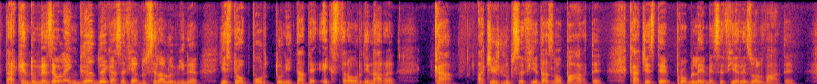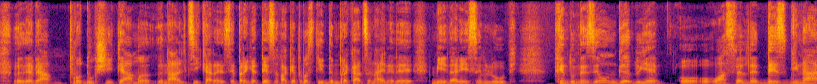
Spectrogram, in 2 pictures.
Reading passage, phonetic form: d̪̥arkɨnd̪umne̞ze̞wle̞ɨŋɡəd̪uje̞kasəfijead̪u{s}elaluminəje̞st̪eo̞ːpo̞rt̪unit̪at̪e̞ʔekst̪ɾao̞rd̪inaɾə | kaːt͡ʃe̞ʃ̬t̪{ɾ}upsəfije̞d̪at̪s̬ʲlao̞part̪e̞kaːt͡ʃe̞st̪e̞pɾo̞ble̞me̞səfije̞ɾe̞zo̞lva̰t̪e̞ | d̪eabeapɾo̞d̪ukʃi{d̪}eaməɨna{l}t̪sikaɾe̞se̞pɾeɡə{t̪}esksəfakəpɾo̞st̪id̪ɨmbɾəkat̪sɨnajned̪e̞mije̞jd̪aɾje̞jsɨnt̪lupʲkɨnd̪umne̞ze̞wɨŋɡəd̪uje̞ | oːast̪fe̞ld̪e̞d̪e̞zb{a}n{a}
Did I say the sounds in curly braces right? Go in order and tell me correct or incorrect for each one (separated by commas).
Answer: correct, incorrect, incorrect, correct, correct, incorrect, correct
